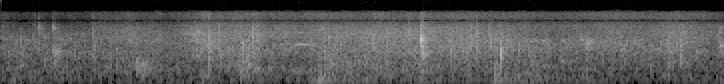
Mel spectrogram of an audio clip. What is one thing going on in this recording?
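A fish splashes at the surface close by.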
